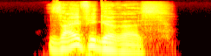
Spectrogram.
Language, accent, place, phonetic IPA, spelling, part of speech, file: German, Germany, Berlin, [ˈzaɪ̯fɪɡəʁəs], seifigeres, adjective, De-seifigeres.ogg
- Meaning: strong/mixed nominative/accusative neuter singular comparative degree of seifig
